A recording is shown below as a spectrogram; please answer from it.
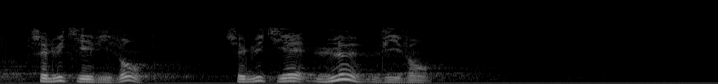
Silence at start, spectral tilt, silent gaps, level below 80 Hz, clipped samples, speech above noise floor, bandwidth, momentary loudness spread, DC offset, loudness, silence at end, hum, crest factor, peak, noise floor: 0 s; -6 dB/octave; none; -64 dBFS; under 0.1%; 28 dB; 5.8 kHz; 16 LU; under 0.1%; -37 LUFS; 2.55 s; 50 Hz at -65 dBFS; 18 dB; -22 dBFS; -64 dBFS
